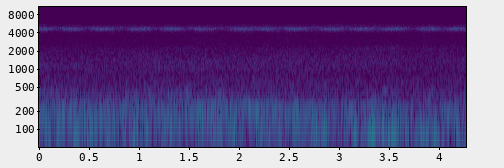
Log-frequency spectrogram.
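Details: Crickets at night producing an unbroken, shrill, rapidly pulsed chirp at a steady pitch, with faint low-frequency rumble underneath.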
